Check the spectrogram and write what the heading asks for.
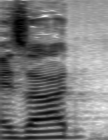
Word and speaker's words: Izod: Izod.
